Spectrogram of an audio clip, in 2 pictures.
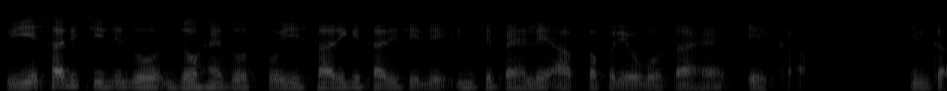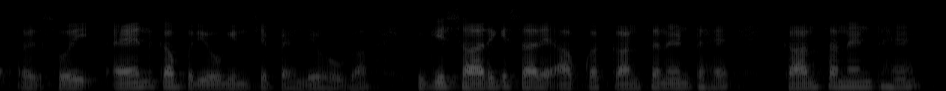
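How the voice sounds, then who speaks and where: A man's voice: medium pitch, fairly even intonation, normal speed. A man from India teaches English grammar for exams step by step and keeps addressing his viewers as friends. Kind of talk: exam-prep grammar lesson.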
